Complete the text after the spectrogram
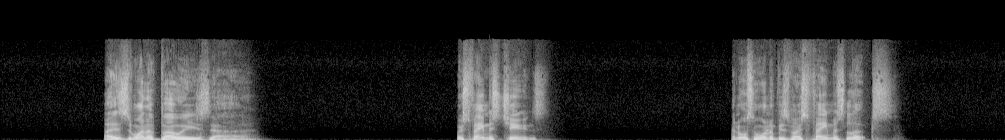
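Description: A young man sings into a microphone in short phrases.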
